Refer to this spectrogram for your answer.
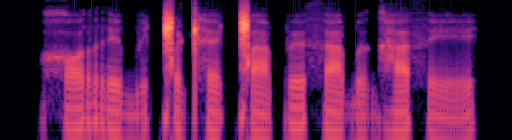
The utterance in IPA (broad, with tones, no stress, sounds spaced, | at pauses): x ɔ˧˥ r e˧˩ b e˧˥ ǁ ə˨˩˦ ʈʰ ɛ˨˩˦ ǁ a˨˩˦ p ø˧˥˧ θ a˧˩ ɓ ə˩˥ ɡʱ a˧˥ θ e˨˩˦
